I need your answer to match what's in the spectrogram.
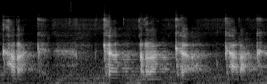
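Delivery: "karak" with a short vowel on every letter. Shown as a demonstration. Teacher demonstrating the spelling, short-vowelled "karak". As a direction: sound out "karak" in short, even syllables. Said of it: "You vowel every letter, but it's like a short vowel".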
